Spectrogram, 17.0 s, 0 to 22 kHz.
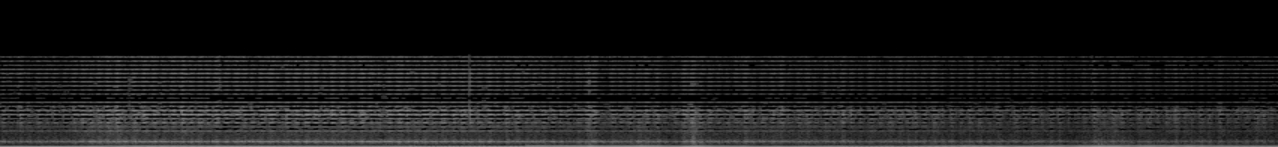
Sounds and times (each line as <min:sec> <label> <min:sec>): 0:00.0 generative music 0:17.0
